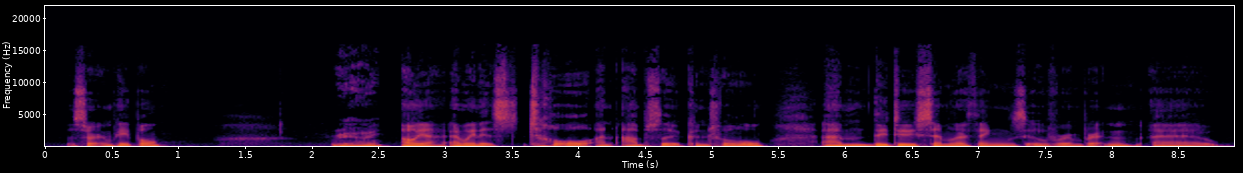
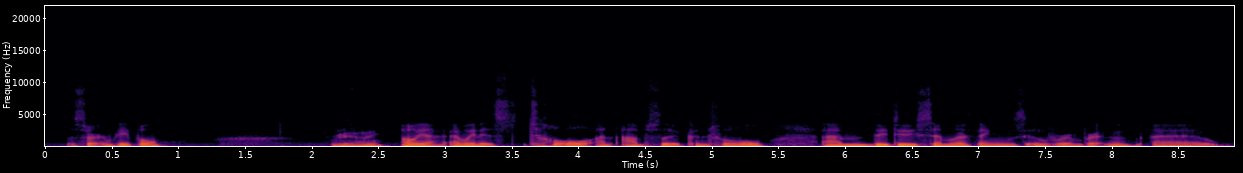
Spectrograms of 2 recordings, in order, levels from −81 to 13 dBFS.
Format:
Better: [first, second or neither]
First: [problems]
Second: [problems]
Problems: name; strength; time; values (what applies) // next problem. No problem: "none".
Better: first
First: none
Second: muffled; very; fading above 2.5 kHz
